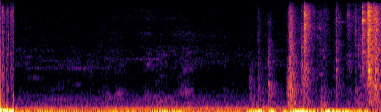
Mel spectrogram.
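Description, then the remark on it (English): A door opens against a steady low hum, with a sharp clack near the start and a burst of rattling, clattering handling toward the end. “Door's open.”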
